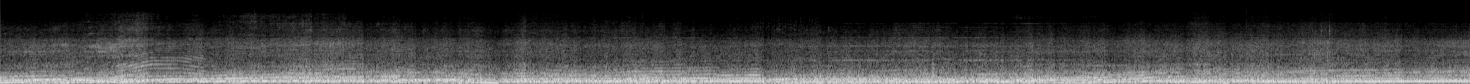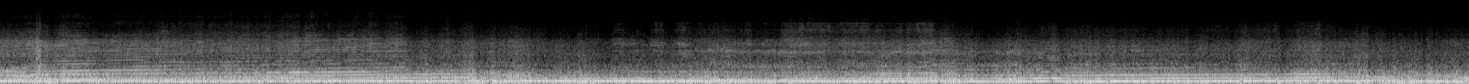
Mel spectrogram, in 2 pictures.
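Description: Car engine running hard under racing load, heard inside a stripped-out sedan cabin, its pitch rising and falling with the throttle, with other race cars' engines mixed in.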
